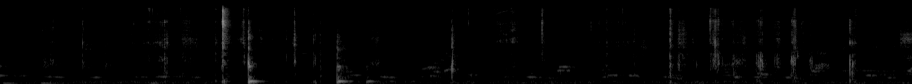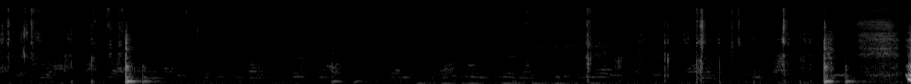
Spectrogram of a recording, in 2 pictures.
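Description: Paper for an artist trading card stamp cut with scissors, a string of crisp close snips and slicing crunches under light handling rustle, while a person talks quietly at moments between cuts.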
